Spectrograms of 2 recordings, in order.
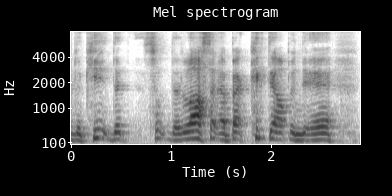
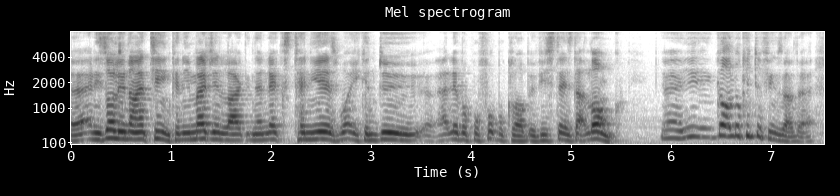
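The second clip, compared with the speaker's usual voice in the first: usual speaking voice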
